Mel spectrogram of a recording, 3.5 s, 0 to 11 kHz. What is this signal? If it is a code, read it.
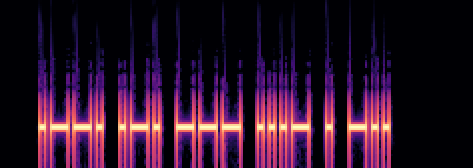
Morse code, heard as a keyed tone, about 28 wpm, 700 Hz. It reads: PROVED
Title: ED Suffix - Top 100 Words with Base Words 28wpm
